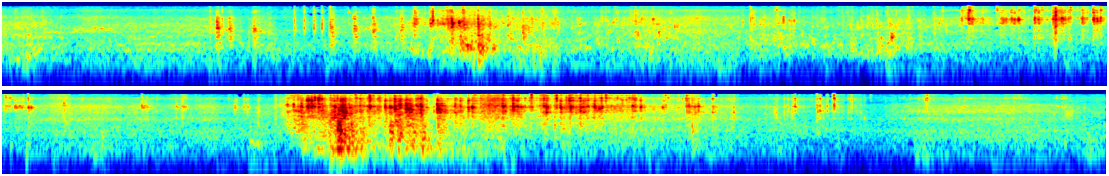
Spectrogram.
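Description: Handling noise as a small black bass is landed and lifted into a boat on a jerkbait: rustling and scattered light clicks, with a louder burst of rustling about five seconds in.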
